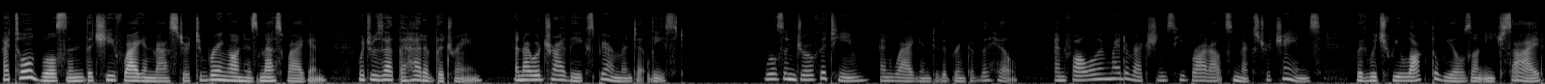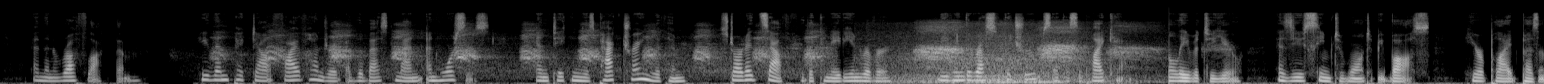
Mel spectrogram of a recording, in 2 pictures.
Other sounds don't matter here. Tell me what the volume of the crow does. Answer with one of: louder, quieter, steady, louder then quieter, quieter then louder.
louder.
